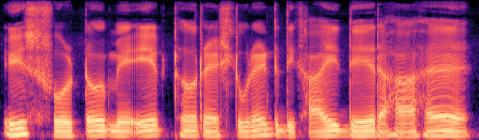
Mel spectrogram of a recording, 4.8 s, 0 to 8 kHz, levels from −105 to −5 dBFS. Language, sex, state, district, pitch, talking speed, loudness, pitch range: Hindi, male, Jharkhand, Palamu, 100 Hz, 125 wpm, -14 LUFS, 95-110 Hz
